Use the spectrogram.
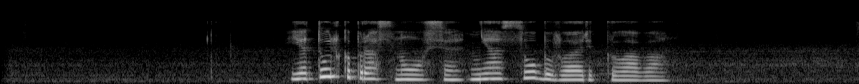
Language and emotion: Russian, sad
